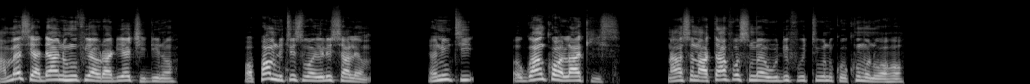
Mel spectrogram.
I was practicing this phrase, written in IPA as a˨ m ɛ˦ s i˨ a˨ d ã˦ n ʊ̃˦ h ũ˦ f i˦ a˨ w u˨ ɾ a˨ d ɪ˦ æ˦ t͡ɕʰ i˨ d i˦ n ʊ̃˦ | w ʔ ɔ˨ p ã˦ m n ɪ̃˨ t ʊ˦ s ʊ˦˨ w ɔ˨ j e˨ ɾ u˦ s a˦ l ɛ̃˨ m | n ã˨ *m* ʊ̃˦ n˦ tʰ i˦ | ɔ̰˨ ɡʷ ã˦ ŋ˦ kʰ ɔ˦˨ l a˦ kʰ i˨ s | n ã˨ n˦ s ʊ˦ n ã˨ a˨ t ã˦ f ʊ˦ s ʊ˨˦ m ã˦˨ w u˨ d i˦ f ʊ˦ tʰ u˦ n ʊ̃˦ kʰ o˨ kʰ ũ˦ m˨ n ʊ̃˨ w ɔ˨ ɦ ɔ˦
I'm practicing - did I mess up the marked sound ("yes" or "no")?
yes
